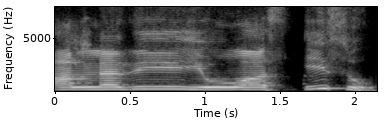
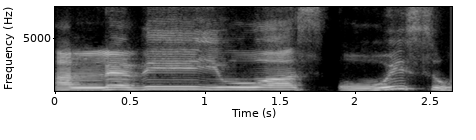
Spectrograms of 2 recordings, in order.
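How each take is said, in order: First: The last syllables start with no consonant. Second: The last syllables start with a w sound. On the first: The speaker calls it wrong. "এটাও কিন্তু না।" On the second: The speaker calls it right. "আমি মনে করি যে আমি এটাই সঠিক।"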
